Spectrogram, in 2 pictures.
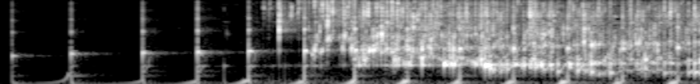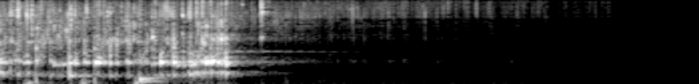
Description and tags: pouring in some wine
